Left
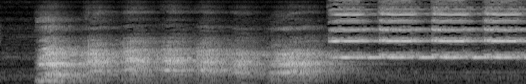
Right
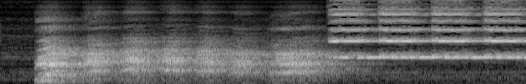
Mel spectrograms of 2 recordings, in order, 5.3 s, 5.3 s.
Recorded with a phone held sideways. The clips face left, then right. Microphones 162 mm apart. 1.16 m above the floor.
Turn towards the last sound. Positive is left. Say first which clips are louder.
# even
turn(degrees=-35)  # may be behind; listen again after turning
